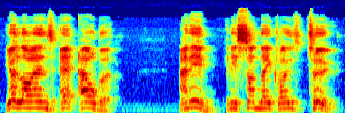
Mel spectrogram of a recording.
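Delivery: loud, high, outraged father; indignant shout. Acted. Pa shouting at the zoo keeper, loud and outraged. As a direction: bellow it at the keeper, offended. Pa complaining to manager.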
